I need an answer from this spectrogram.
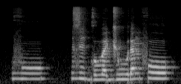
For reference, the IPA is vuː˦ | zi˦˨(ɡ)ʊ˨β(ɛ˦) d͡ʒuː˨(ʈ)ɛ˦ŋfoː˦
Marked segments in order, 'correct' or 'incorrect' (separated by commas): correct, incorrect, incorrect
